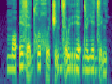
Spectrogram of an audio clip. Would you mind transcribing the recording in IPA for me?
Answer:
m ɔ ʔ e z ɛ̰ d χʷ e χʷ ḛ t͡ʃ ḛ lʲ d͡z ə̰ w rʲ ɛ ʔ d œ j e d͡z ḛ lʲ

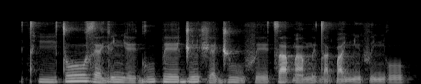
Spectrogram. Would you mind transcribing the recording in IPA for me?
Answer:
tʰ iː˨ t oː˦ z ɛ˨ j ɪ˦ ɲ eː˨ ɡ uː˦ p eː˦ d͡ʒ ĩ˦ ʃ ɛ˨ d͡ʒ uː˦˨ f eː˨ t͡s a˦ ɓ ã˨ m ɪ˦˨ d a˨ k͡p a˨ ɲ ĩ˨ f ɪ˨ ɲ oː˦

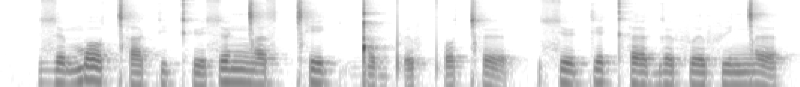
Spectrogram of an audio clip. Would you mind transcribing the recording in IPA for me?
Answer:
z œ m ɔ ǀʰ a k ɪ kʰ ʏ s œ ŋ͡ǀ a s ǀʰ e k ŋ͡ǃ ɔ d pʼ ə f pʼ ɔ ǀʰ œ | s ø k ɛ kʰ ɐ ɡ œ f ə f ɪ ŋ͡ǀ ɐ

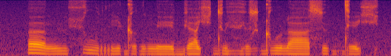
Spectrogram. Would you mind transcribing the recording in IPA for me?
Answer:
ɐ n̪ ʉ ç u r i ɖ ɵ ɡ n̪ e bʲ a ç d ʉ vʲ ɵ z ɖ u ɳ a s ʉ ɡ d e ç

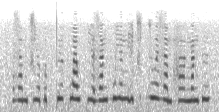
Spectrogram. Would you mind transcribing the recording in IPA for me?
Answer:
z a̤˨˩ m t͡ɕ i̤˨˩ ə̯ ɓ ə˨˩ p̚ t̪ ɨ˧ ə̯ k w a˧ w k i˧˩ ə̯ z a˨˦ ŋ h w i˧ ə̯ n ḭ˧˥ ə̯ t͡ɕ ɨ˦˥ k̚ z u˧ ə̯ z a˧˩ m h a̤ː˨˩ ŋ a˨˦ ŋ ʔ ɨ˨˦

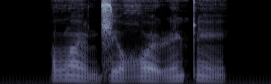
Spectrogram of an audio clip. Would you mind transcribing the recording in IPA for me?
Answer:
lˠ ẽ˥˨ ɖ͡ʐ i˥˨ ʁʷ æ˥˨ ɭ ĩ˥ ʈ ẽ˥˨

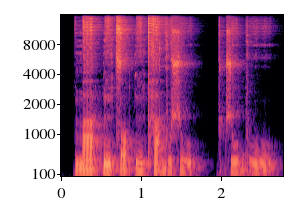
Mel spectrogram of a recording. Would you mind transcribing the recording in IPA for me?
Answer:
m aː˦ k͡p ĩ˦ t͡s ɔ˦ k͡p ĩ˨ pʰ a˦ ɡ u˨ ʃ u˨ | t͡ʃ u˨˦ b uː˨

